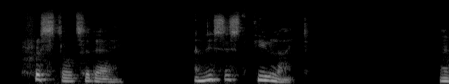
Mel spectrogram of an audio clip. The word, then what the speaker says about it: Thulite: And we've got a gorgeous coloured crystal today, and this is Thulite. Now, if you wanted to pronounce it the Swedish way, you would say Thulite.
